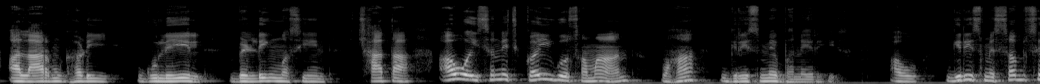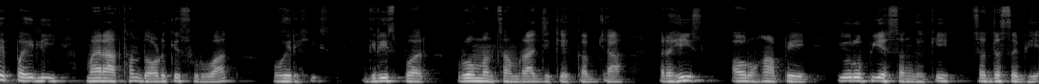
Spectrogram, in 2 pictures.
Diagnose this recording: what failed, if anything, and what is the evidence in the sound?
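No fault can be heard.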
